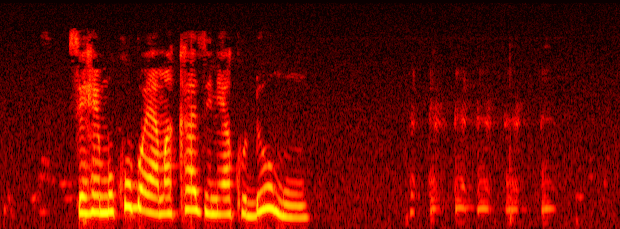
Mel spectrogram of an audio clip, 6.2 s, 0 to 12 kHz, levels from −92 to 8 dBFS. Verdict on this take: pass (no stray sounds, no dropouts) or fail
fail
